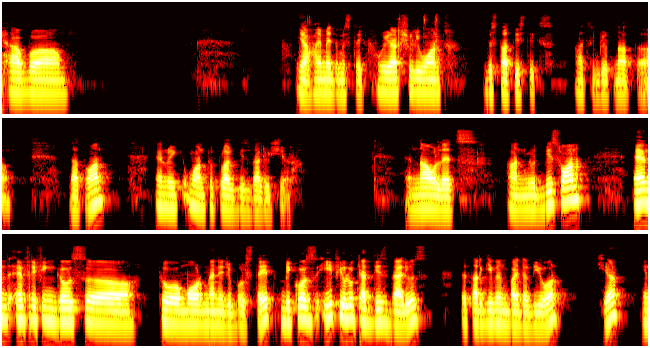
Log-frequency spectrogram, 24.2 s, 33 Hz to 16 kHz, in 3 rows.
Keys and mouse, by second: 1.1 click, 3.7 ctrl+x, 5.2 ctrl+shift+d, 9.6-11.3 drag, 12.1 click, 13.0 click, 14.0 m, 19.1-21.2 drag, 22.3 click, 23.2-24.2 drag.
